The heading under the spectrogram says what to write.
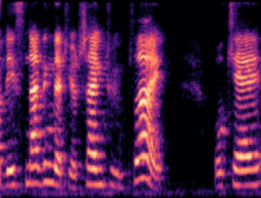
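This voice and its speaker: The speaker is a woman. She talks with a Kenyan accent. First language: Kenyan mother tongue / Swahili. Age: 20s. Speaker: live streamer. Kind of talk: casual live stream chat.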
